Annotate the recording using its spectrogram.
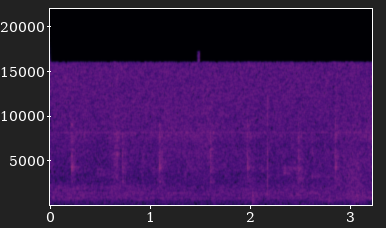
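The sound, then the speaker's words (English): A clock ticks steadily, a quiet, regular series of light clicks over a faint background hiss, with no voices. “That clock is very unfriendly.”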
